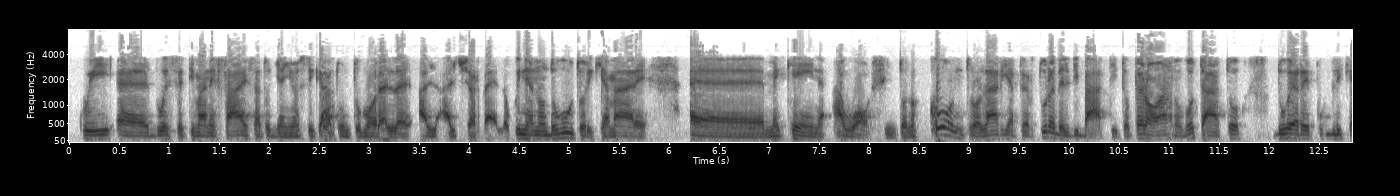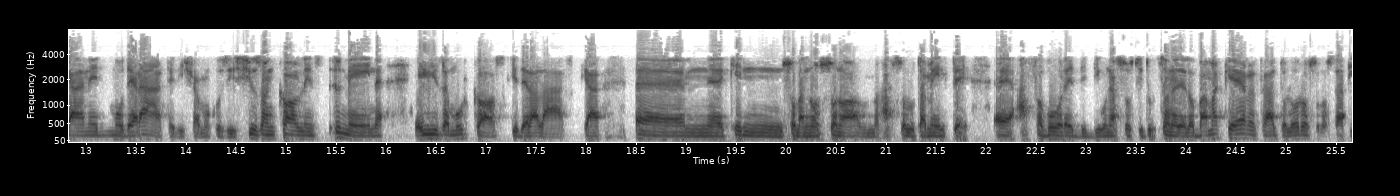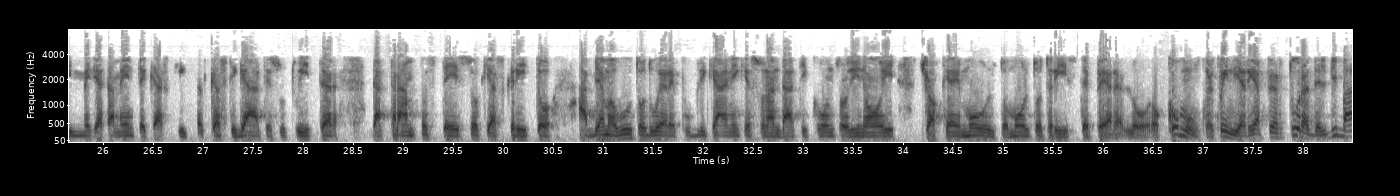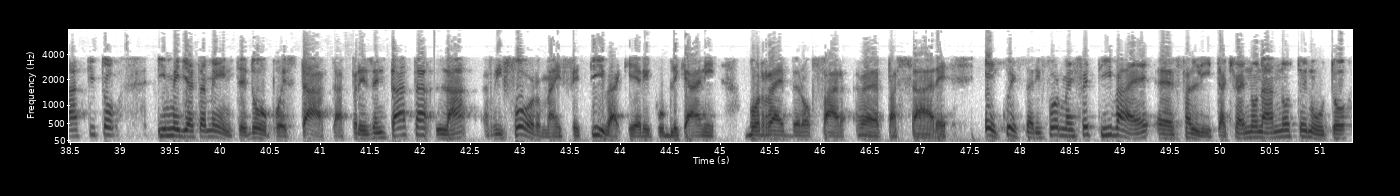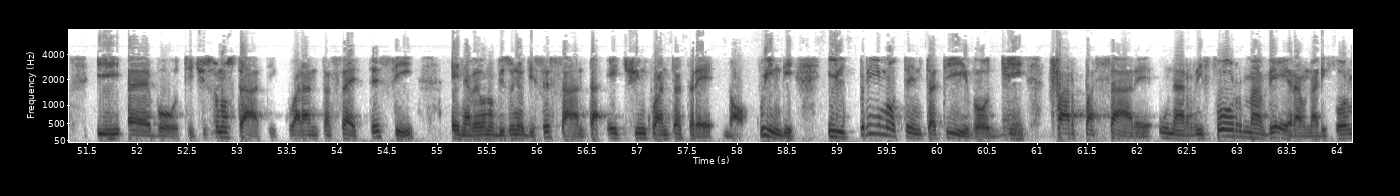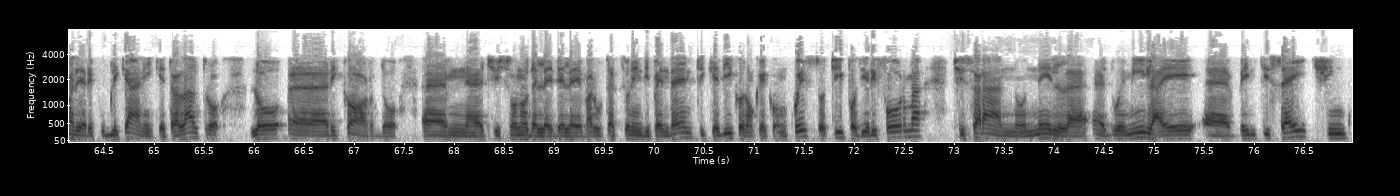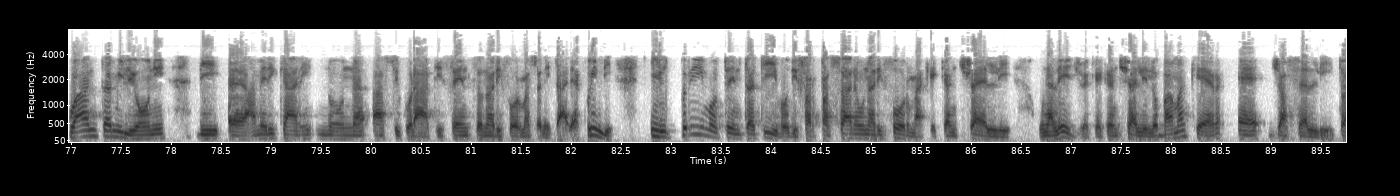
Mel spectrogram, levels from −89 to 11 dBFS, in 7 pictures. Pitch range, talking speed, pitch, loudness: 90-120 Hz, 140 wpm, 105 Hz, -14 LUFS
